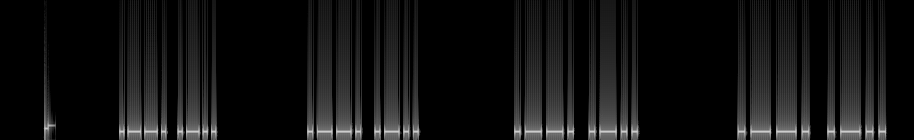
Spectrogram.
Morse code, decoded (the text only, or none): PL PL PL PL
